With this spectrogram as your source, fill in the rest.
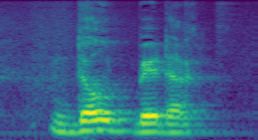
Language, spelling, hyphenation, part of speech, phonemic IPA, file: Dutch, doodbidder, dood‧bid‧der, noun, /ˈdoːtˌbɪ.dər/, Nl-doodbidder.ogg
- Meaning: undertaker's man (who comes to collect dead bodies)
